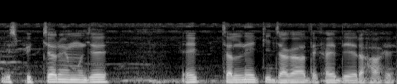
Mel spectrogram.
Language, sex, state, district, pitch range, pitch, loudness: Hindi, male, Arunachal Pradesh, Lower Dibang Valley, 95-115 Hz, 105 Hz, -16 LUFS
